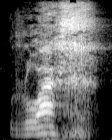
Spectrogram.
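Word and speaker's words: רוח: Esta palabra vientos es la palabra hebrea roach, que se pronuncia roaj. La CH en el hebreo se pronuncia como J.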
